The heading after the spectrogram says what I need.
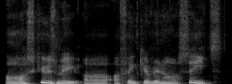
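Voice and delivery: a hint of polite Bridgerton-style English accent; posh English accent. Posh cinema couple claiming his seat, mock posh English accent. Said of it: "to talk like Bridgerton".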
